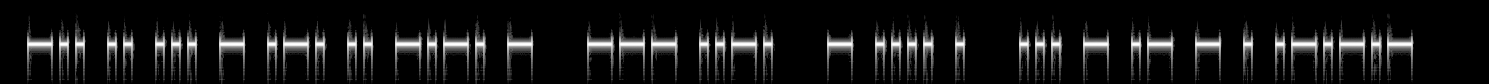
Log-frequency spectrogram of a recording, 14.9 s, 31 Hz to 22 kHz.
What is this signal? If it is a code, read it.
Morse code, heard as a keyed tone, about 15 wpm, 700 Hz. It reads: DISTRICT OF THE STATE.
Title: Sentences from Top 1600 Words 15wpm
